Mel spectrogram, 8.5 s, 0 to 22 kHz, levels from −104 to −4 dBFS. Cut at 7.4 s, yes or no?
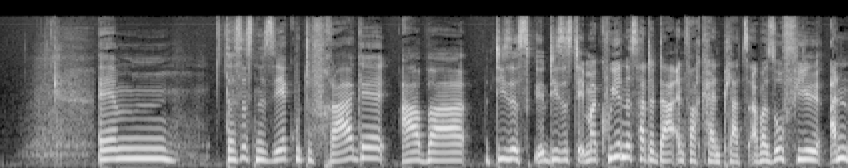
no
